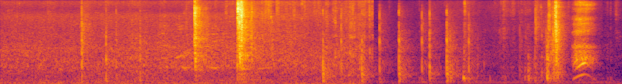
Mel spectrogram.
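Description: Sparse knocks and clicks of footsteps and a door being opened, over a steady hiss that drops out about four seconds in. A short vocal sound comes near the end.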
